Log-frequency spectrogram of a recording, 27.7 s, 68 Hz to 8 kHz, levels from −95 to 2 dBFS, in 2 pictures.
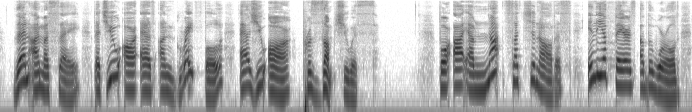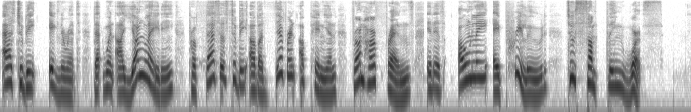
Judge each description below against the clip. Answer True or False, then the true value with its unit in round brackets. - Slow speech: True (115 wpm)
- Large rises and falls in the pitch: True (7.6 semitones)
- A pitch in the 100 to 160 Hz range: False (180 Hz)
